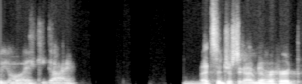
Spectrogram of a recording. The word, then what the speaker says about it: ikigai: world needs that's what the Japanese call your ikigai that's interesting I've never heard I've never heard of the icky guy okay yes I don't know that I've pronounced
